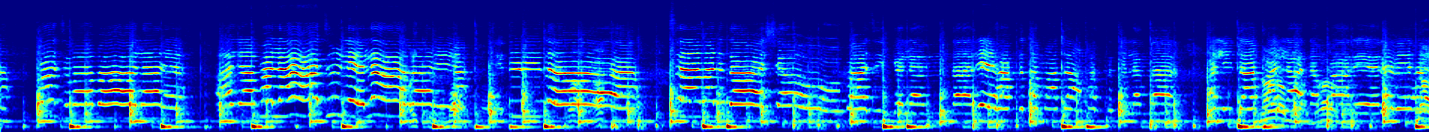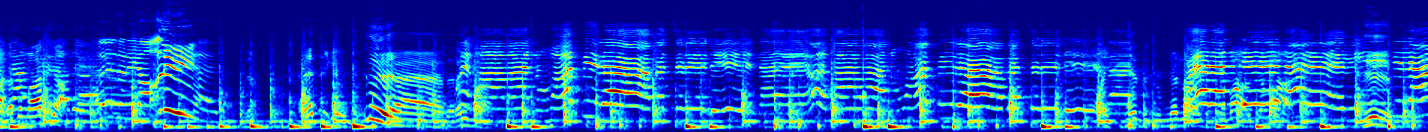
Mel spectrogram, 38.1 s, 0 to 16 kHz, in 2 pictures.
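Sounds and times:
woman singing folk song: 0.0 - 21.9, 25.1 - 38.0
barrel hand drum beating: 0.0 - 38.0.

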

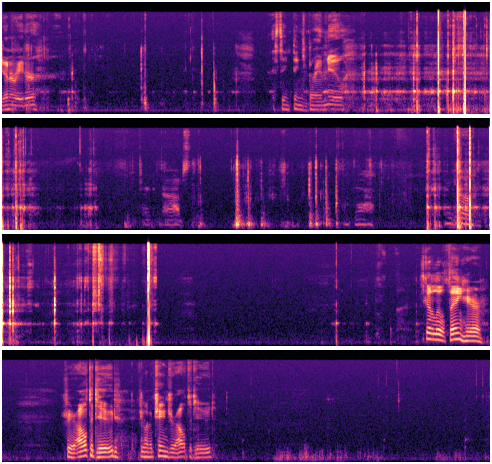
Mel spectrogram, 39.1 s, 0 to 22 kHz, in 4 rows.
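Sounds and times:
camera handling rumble: 7.0 - 10.5
clicks and knocks: 7.2 - 10.4, 18.2 - 21.6.

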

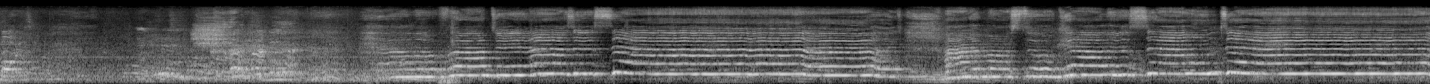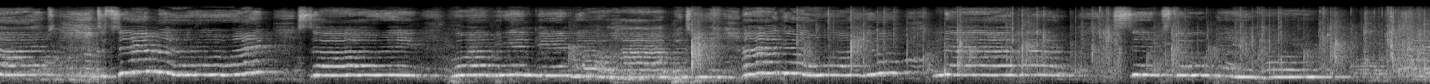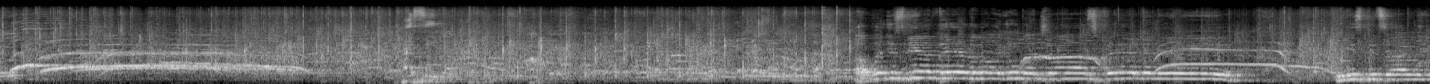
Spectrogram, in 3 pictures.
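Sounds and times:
young woman singing a ballad: 3.7 - 27.6.

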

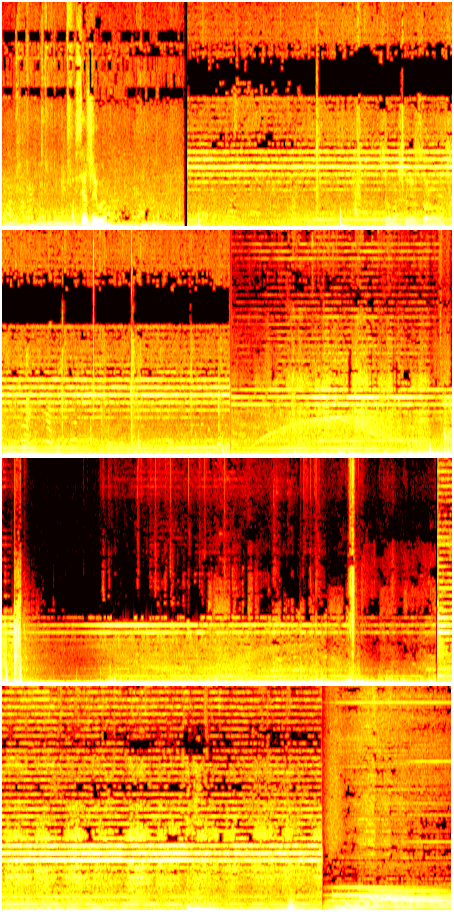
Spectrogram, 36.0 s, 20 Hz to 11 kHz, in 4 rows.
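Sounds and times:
short electronic jingle: 33.4 - 35.9
steady high-pitched tone: 33.4 - 35.9.

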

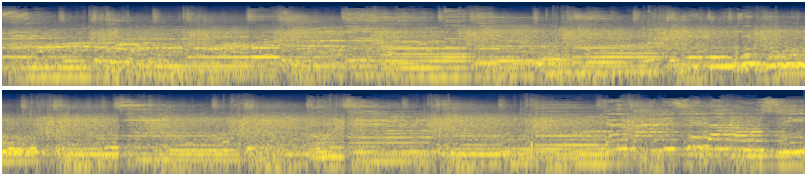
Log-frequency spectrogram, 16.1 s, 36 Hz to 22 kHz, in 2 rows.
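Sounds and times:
acoustic guitar: 0.0 - 16.0
live blues band playing: 0.0 - 16.0.

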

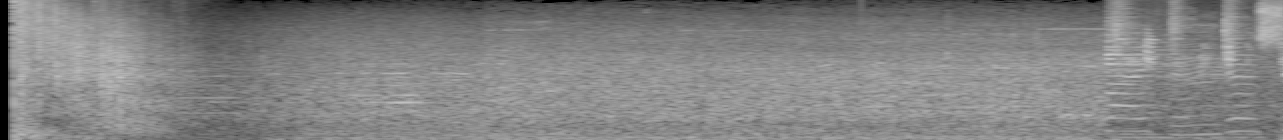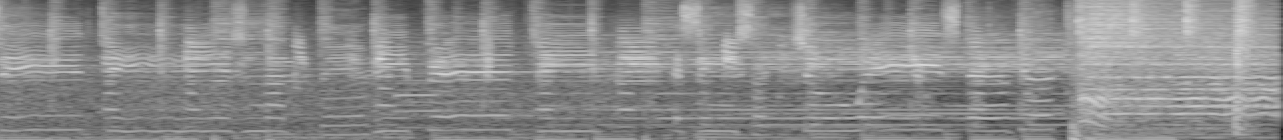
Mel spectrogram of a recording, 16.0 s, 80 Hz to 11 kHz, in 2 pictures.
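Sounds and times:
loud blast: 0.1 - 2.5
city street noise: 0.2 - 16.0
hip-hop beat: 7.0 - 16.0
pitched melody: 7.0 - 16.0.

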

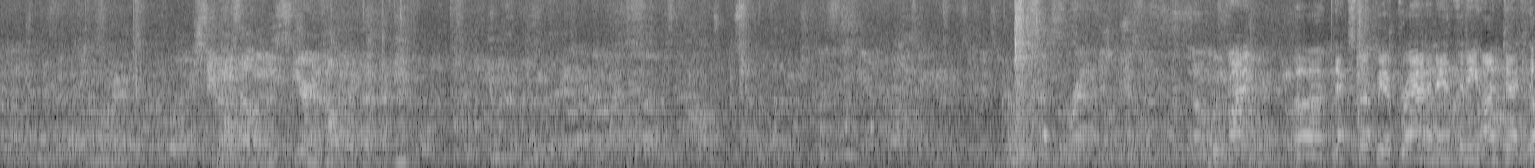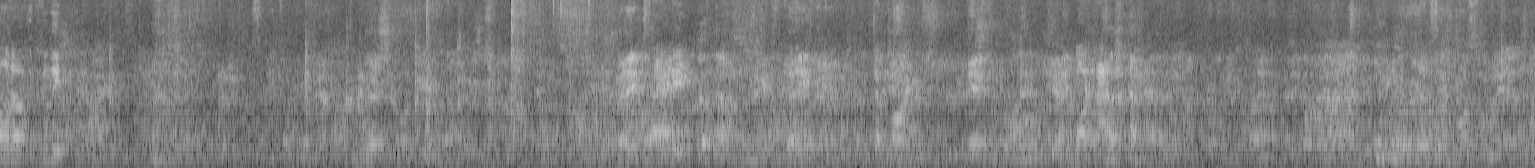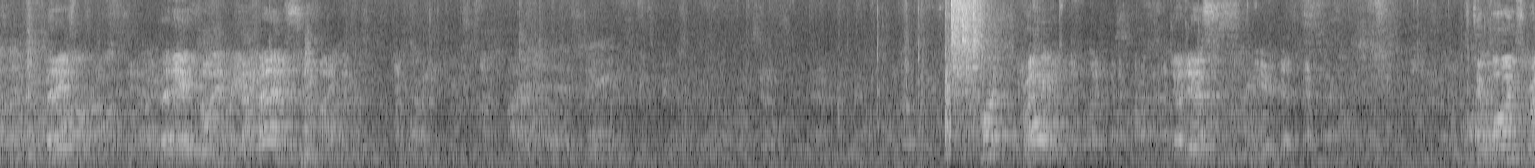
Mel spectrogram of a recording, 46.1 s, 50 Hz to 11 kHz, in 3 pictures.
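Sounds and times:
murmur of voices in hall: 0.0 - 46.0
people talking indistinctly: 0.0 - 46.0.

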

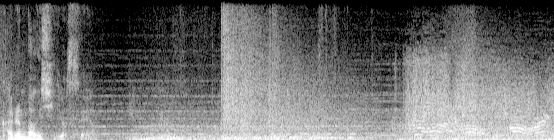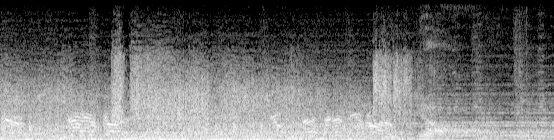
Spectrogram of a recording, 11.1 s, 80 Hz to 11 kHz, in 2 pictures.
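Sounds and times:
low rumble of artillery fire: 1.6 - 9.7
sharp gunshot-like cracks: 2.2 - 3.4.

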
